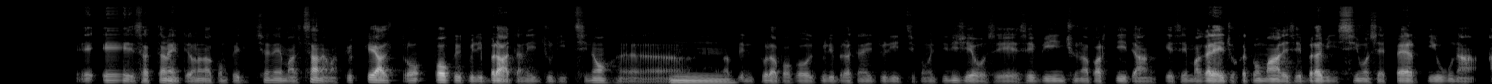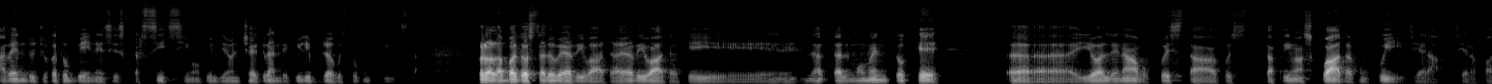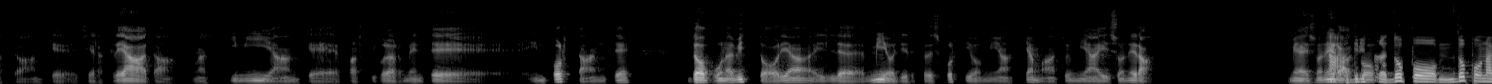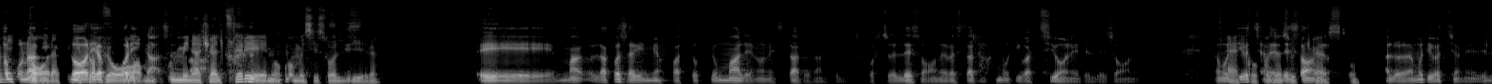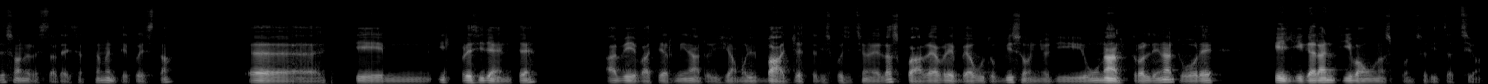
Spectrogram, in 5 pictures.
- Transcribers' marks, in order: drawn out: "Uhm"; drawn out: "che"; tapping; "proprio" said as "propio"; chuckle; laughing while speaking: "la"; drawn out: "uhm"; other background noise
- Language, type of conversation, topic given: Italian, podcast, Come costruisci la resilienza dopo una batosta?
